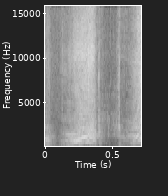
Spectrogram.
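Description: A quick zipper pull closing a pencil case kept in a school backpack, a short raspy buzzing slide lasting under a second, moderately quiet with no voices.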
